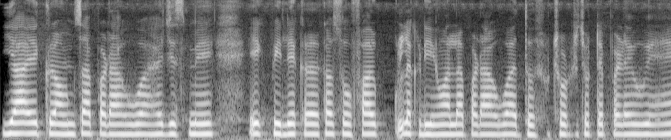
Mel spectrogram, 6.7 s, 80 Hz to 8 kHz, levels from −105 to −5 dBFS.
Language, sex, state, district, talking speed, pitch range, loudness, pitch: Hindi, female, Uttar Pradesh, Lalitpur, 205 wpm, 205-215 Hz, -14 LUFS, 210 Hz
